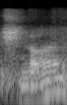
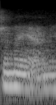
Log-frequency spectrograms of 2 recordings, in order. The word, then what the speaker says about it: Shenan: So, I understand that you are pretty good friends with Is it Shannan or Shenan? It's Shenan. You pronounce it like Shenanigans. Everybody calls her everything else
